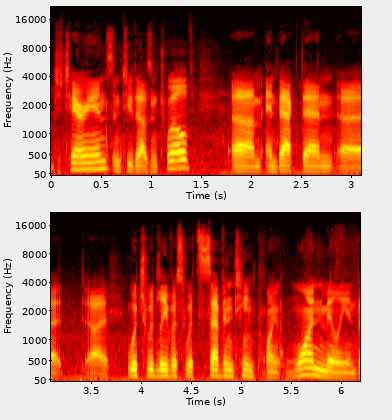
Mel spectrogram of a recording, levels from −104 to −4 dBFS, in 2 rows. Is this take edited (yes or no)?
yes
